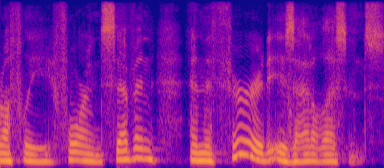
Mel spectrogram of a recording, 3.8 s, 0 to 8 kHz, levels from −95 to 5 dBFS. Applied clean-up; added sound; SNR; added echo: none; none; none; none.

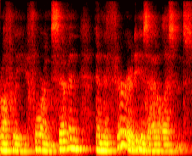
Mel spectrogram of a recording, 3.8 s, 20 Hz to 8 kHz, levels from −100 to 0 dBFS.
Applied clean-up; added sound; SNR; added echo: none; none; none; reverberation time 0.6 s.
